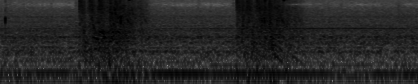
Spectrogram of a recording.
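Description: Two sharp bursts of rapid video game pistol fire crackle loudly, separated by a brief pause over a low steady hum.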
